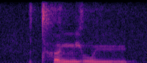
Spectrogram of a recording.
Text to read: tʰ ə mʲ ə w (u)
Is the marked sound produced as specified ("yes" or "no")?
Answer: no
